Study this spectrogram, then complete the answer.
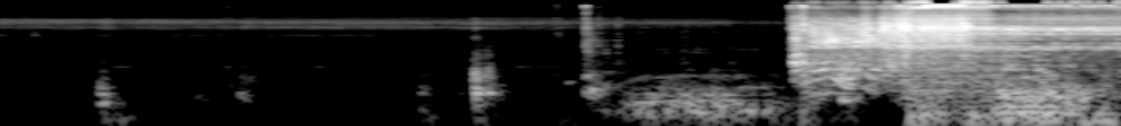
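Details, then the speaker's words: Chevrolet Caprice during head gasket leak repair, battery terminal just reconnected: a few weak uneven cranking bursts, then the engine catches roughly and roars up; hard, rough start, cause not clear. "All right. Definitely don't like the way that sounded."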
